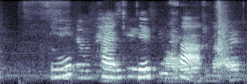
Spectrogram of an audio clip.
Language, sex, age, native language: Icelandic, male, 6, Icelandic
